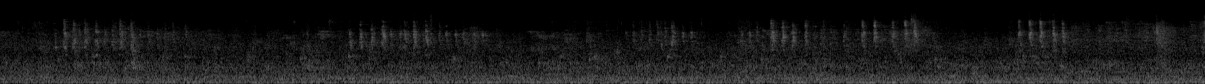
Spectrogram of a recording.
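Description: Small wild birds chirping in short bursts of rapid high notes every second or two, over a steady hiss of rain and trickling water.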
